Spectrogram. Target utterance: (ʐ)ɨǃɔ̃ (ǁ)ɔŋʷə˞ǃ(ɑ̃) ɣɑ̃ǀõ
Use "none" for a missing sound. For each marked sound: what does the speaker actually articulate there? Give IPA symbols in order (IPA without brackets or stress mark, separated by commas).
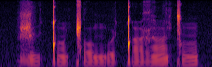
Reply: ʐ, ǁ, ɑ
